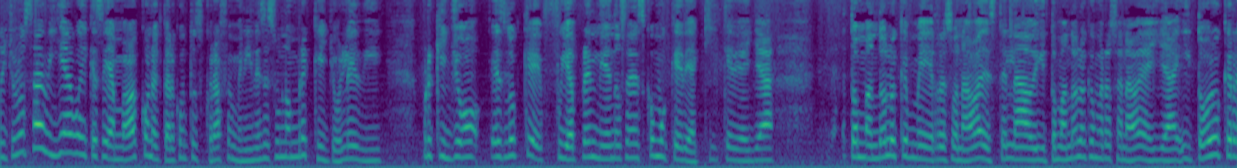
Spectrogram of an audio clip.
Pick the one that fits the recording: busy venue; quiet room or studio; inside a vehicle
inside a vehicle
